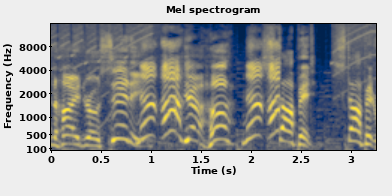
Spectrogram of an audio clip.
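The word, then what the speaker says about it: Hydrocity: being a dumbass nck just because the two words happen to be combined doesn't mean they aren't the same pronunciation we wouldn't call Green Hill Zone Greeno if there wasn't a space hey I'm not being dumb hydrosity sounds way better than Hydro City yeahuh stop it stop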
